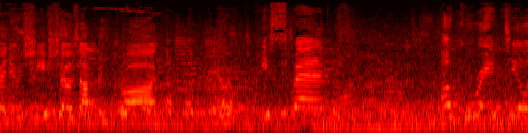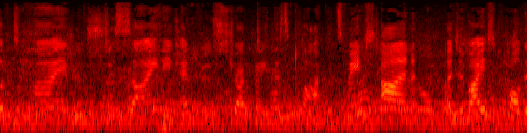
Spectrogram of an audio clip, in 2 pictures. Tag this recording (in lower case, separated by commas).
speech, music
